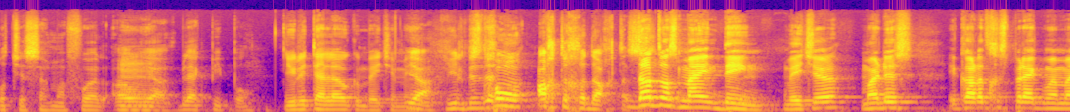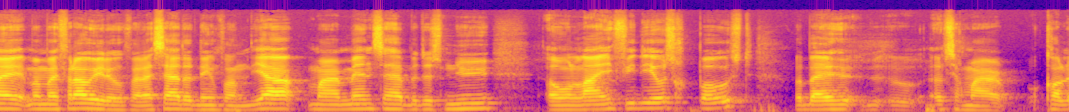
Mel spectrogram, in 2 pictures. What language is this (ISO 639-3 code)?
nld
